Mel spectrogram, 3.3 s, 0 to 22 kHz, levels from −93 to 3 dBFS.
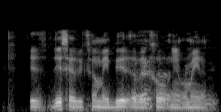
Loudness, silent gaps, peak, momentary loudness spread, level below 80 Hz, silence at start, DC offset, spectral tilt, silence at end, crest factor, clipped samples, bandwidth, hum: -30 LUFS; none; -12 dBFS; 9 LU; -62 dBFS; 0.45 s; under 0.1%; -5.5 dB/octave; 0.1 s; 18 dB; under 0.1%; 7.4 kHz; none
